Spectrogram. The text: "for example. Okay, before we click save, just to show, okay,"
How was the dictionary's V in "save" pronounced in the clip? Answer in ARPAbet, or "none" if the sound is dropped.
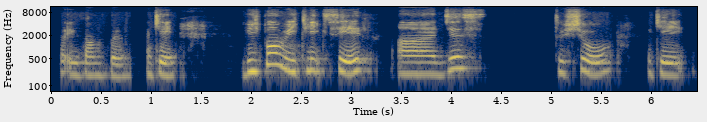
F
